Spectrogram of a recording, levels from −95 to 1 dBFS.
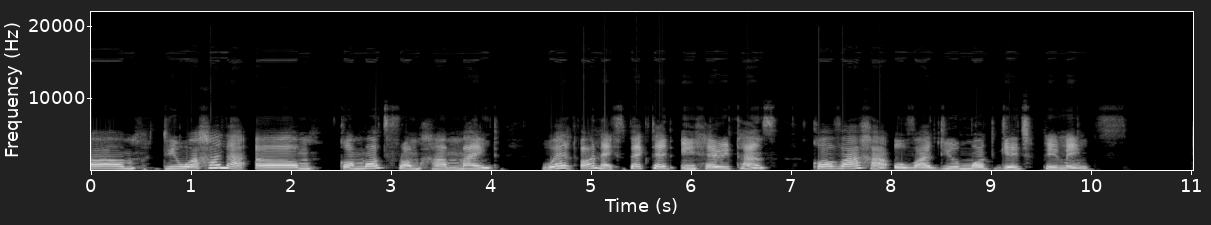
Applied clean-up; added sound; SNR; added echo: none; none; none; none.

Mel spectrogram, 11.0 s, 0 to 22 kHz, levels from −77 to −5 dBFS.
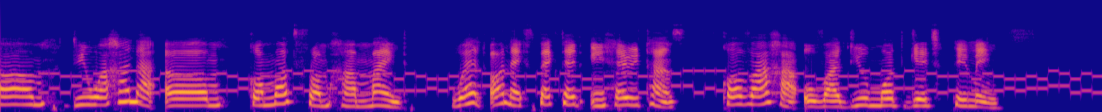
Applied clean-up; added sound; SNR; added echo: none; Telephone; 20 dB; none.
